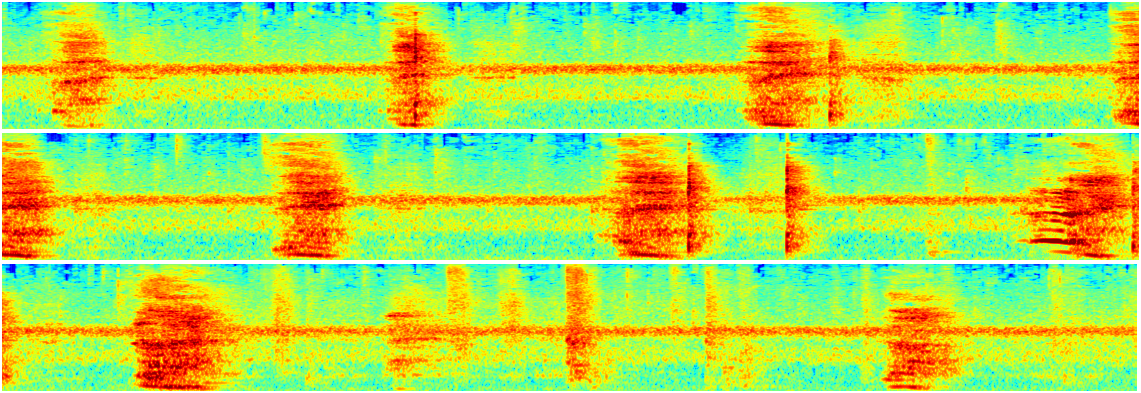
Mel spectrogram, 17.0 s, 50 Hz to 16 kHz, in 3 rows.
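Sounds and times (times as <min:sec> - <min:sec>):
steady high hum: 0:00.0 - 0:17.0
man grunting exhales: 0:13.3 - 0:13.7, 0:15.8 - 0:16.2.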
